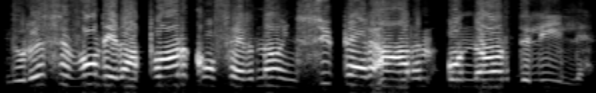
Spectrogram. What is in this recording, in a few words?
BIG GUN, french; Battle Engine Aquila; XBOX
